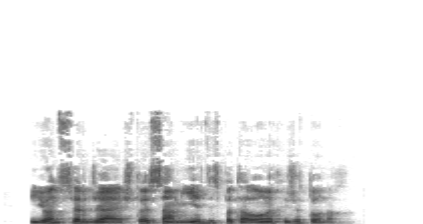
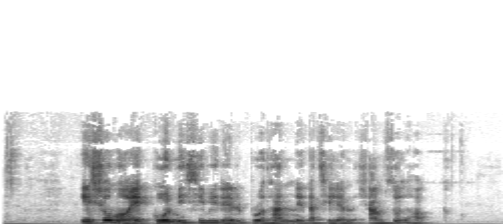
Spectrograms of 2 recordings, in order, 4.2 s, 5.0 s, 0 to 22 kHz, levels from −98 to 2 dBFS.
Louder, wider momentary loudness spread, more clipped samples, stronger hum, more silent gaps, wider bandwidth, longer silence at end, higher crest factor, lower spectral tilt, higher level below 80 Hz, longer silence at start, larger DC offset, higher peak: second, -23 LUFS vs -19 LUFS; second, 9 LU vs 14 LU; neither; neither; neither; about the same, 11.5 kHz vs 10.5 kHz; about the same, 0.9 s vs 0.8 s; about the same, 18 dB vs 20 dB; about the same, -5 dB/octave vs -4.5 dB/octave; second, -72 dBFS vs -50 dBFS; first, 0.3 s vs 0.1 s; neither; second, -6 dBFS vs -2 dBFS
